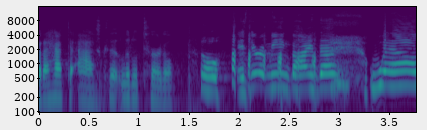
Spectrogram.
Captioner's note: laugher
